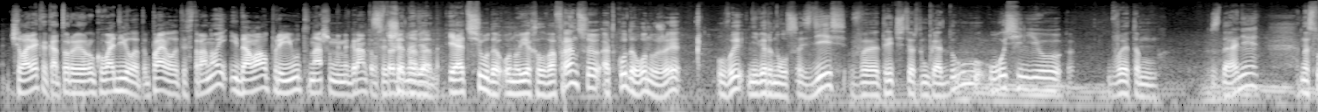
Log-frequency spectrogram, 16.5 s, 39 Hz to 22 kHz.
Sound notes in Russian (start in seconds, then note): 7.9 щёлкает языком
